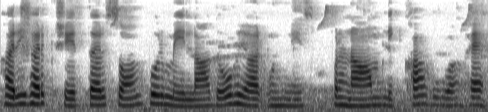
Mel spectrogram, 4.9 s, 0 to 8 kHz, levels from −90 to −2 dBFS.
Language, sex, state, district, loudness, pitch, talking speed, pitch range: Hindi, female, Punjab, Pathankot, -16 LUFS, 195 Hz, 135 wpm, 185-215 Hz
